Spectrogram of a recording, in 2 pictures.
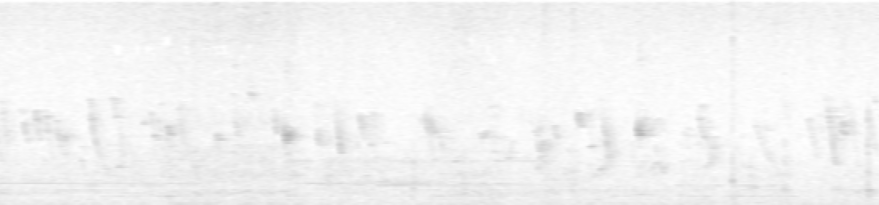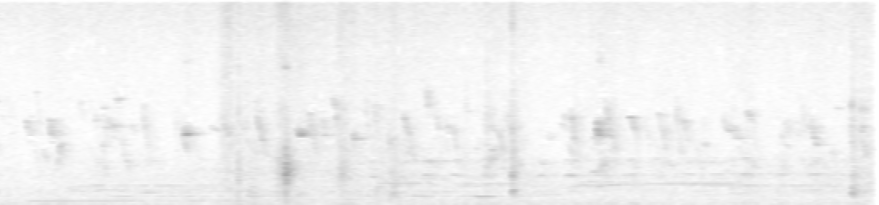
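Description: Near silence: faint outdoor ambience with small birds chirping in short repeated calls in the background, and a couple of faint clicks about two-thirds of the way through.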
